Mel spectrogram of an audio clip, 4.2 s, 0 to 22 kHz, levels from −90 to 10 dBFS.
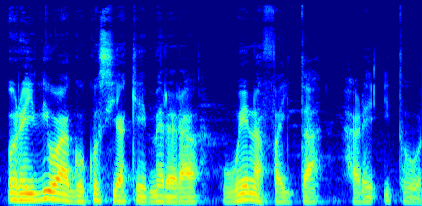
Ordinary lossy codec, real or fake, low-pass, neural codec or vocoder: MP3, 96 kbps; real; 19.8 kHz; none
